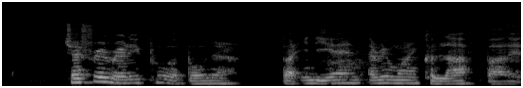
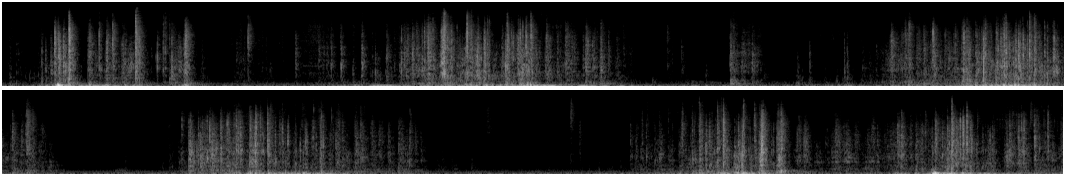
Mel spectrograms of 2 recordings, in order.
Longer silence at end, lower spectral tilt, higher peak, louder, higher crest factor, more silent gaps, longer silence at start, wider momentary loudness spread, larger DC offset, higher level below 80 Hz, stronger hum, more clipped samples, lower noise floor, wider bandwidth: about the same, 0 s vs 0 s; first, -6.5 dB/octave vs -3 dB/octave; second, -18 dBFS vs -4 dBFS; about the same, -36 LUFS vs -34 LUFS; second, 18 dB vs 30 dB; neither; first, 0.65 s vs 0.05 s; second, 10 LU vs 24 LU; neither; second, -80 dBFS vs -36 dBFS; neither; neither; first, -76 dBFS vs -53 dBFS; second, 9.2 kHz vs 15.5 kHz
